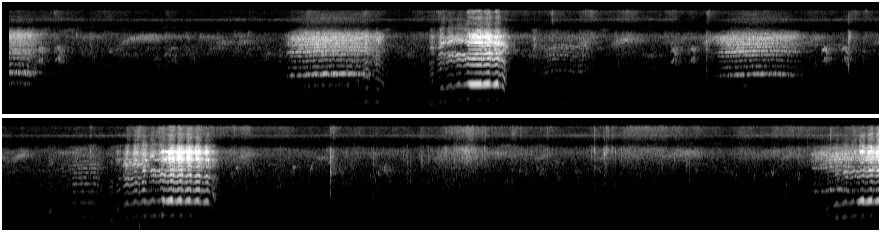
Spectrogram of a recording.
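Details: Goat kids bleating noisily, unwilling to stay in the nursery and complaining about mud; five loud, wavering, harmonic-rich bleats come in irregular bursts roughly every two to three seconds over quiet background.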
